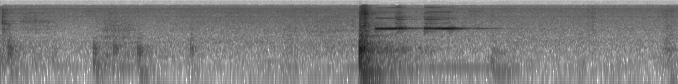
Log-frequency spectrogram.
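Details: Ultrasonic cleaner that had quit mid-cycle, now tested with its damaged cord grounded and no water in the tank: quiet handling noise, a sharp click, then one short high steady beep as it powers up; switching on normally, likely a poor connection before.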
